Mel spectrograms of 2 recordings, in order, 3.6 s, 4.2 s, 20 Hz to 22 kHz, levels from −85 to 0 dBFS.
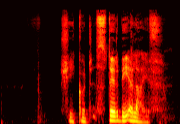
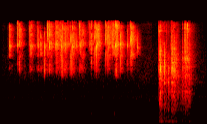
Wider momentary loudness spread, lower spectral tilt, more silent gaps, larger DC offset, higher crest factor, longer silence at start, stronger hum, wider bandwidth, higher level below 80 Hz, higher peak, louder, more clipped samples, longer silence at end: first, 16 LU vs 7 LU; first, -4 dB/octave vs 8 dB/octave; neither; neither; about the same, 24 dB vs 26 dB; first, 1.25 s vs 0.15 s; neither; first, 16 kHz vs 11.5 kHz; first, -60 dBFS vs under -90 dBFS; about the same, -2 dBFS vs -2 dBFS; about the same, -23 LUFS vs -25 LUFS; neither; first, 0.4 s vs 0.25 s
